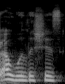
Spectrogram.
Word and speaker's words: Awilix: modes as well with that let's go through a Will's abilities oh and a quick side note that is actually how you pronounce her name correctly a Will's passive initiative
